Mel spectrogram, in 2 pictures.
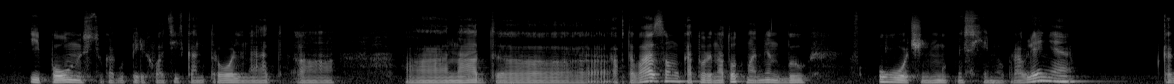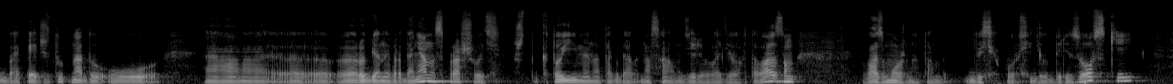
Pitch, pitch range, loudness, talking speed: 90 Hz, 85-100 Hz, -35 LUFS, 110 wpm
